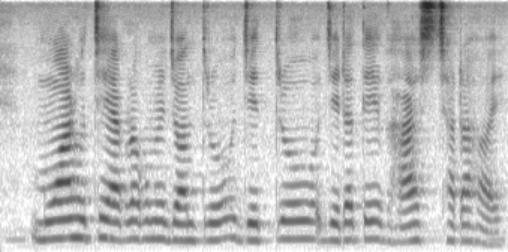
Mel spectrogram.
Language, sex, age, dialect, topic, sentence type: Bengali, female, 25-30, Northern/Varendri, agriculture, statement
